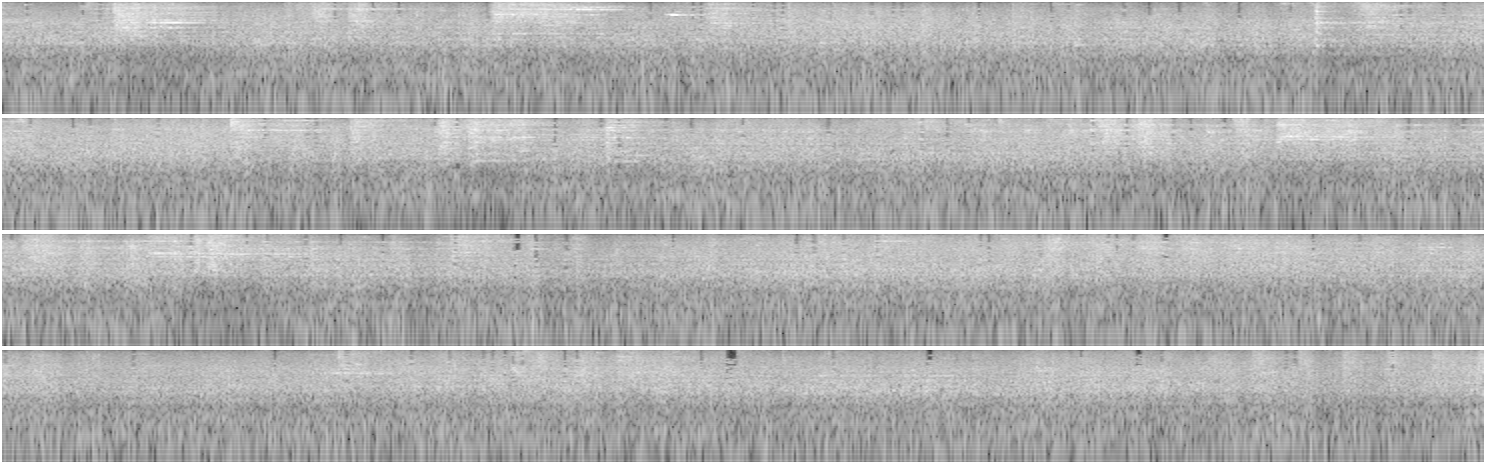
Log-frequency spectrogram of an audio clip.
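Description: Freight train of open-top hopper cars rolling steadily past on the near track: a continuous rumble of steel wheels on rail, a clickety-clack of wheels over rail joints, and brief high wheel squeals now and then.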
